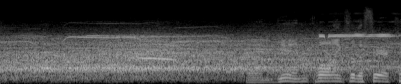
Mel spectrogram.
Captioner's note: cheering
